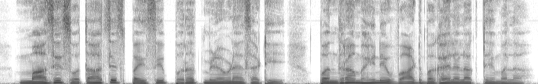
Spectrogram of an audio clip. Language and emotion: Marathi, sad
